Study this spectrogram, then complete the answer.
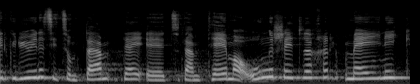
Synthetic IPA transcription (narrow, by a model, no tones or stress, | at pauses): ɾɡ̥ɾyːənəsit͡sʊ̥ | t͡sud̥ɛmt̪ʰeːmɑ̰ːʔʊŋəɾʃɪːdləxəɾmɛɪnɪk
